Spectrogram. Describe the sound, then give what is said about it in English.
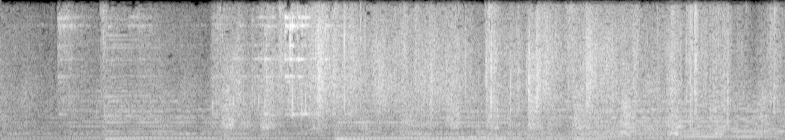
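Light metallic jingling of a search dog's collar tags, shaking irregularly as the dog is run to search for human remains, heard over a steady low musical drone. “Just going to run this dog to see if we can find any type of uh, human remains that are left.”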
